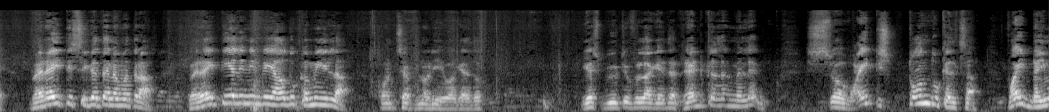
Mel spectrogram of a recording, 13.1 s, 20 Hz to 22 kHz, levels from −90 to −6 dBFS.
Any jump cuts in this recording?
no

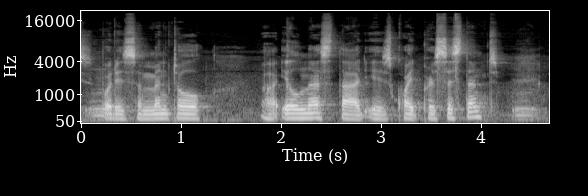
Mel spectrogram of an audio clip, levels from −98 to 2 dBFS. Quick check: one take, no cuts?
yes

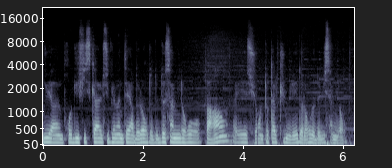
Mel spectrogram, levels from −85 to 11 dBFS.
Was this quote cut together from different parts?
no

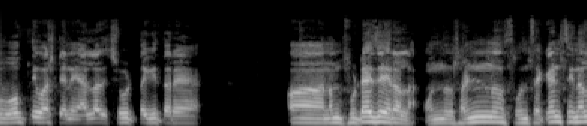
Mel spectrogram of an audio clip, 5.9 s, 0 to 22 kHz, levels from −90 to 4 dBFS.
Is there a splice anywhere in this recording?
no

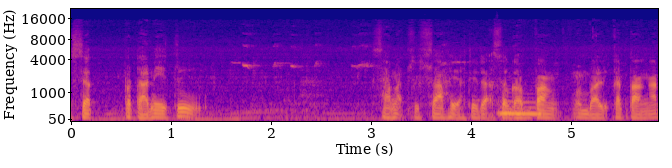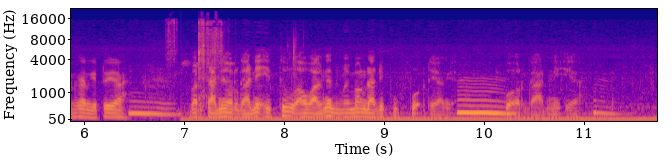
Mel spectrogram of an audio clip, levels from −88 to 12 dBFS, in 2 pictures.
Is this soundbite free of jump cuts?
no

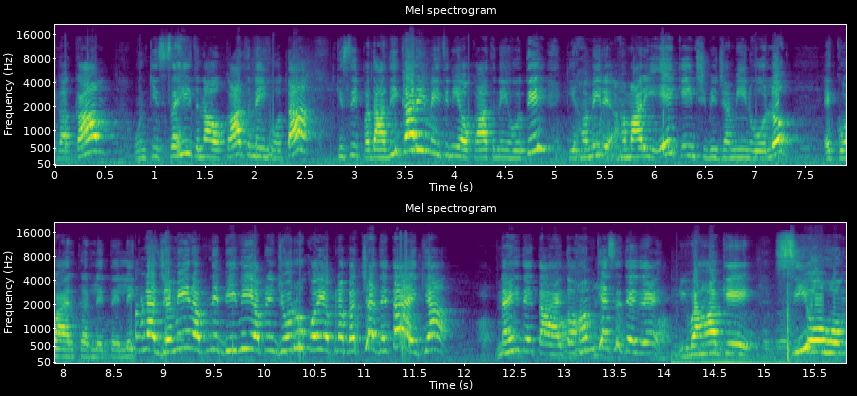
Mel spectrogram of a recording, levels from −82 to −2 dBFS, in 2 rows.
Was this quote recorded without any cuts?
no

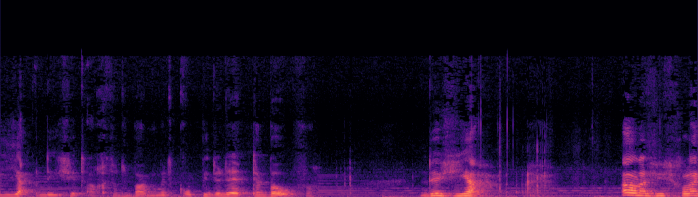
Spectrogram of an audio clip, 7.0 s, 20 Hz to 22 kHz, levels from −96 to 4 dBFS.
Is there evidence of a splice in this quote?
no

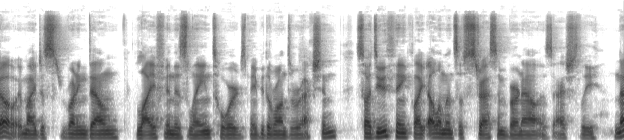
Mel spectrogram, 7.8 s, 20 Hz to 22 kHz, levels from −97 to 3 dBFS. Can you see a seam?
yes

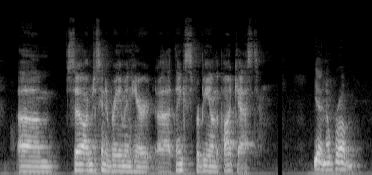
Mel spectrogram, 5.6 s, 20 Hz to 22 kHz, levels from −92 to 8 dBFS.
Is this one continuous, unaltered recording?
no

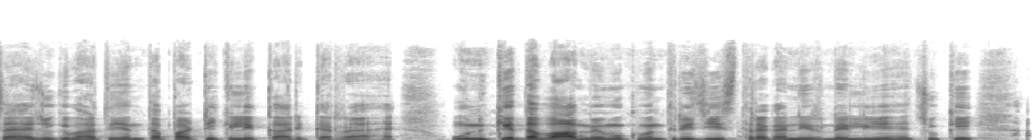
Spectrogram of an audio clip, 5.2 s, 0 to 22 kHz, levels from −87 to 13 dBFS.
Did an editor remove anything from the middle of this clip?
no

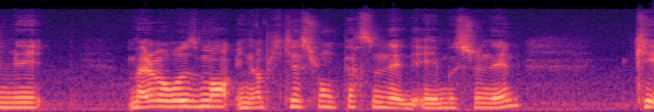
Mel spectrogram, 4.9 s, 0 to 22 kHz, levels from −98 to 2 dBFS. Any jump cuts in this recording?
no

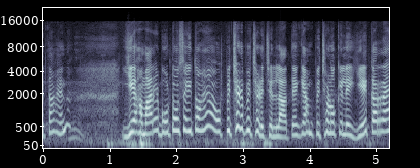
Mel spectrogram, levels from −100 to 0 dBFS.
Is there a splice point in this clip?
no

